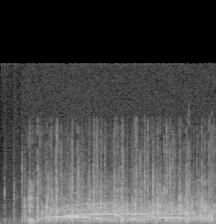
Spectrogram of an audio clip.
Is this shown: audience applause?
yes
